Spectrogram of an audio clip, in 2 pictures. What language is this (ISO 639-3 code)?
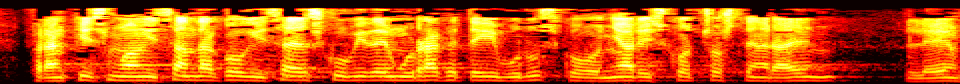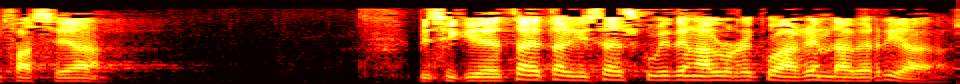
eus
